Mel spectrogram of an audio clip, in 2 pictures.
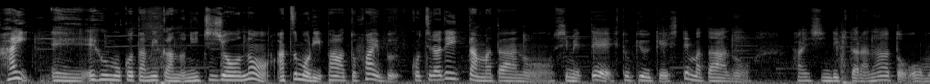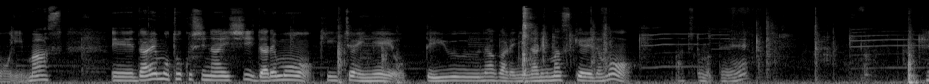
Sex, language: female, Japanese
